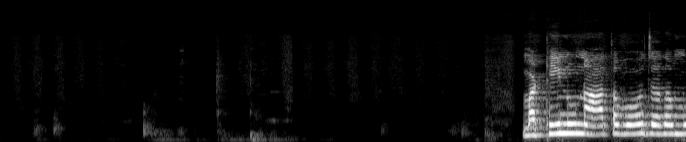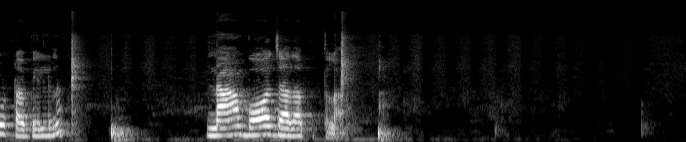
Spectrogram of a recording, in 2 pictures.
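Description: A rolling pin rolls and thuds softly on a wooden board.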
